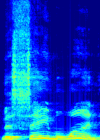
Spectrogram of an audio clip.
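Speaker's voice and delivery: very high, trembling, quivering with excitement. Echoing another man's shout, the speaker cannot control himself: quivering with excitement. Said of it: "quivering with a deep and ominous excitement".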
